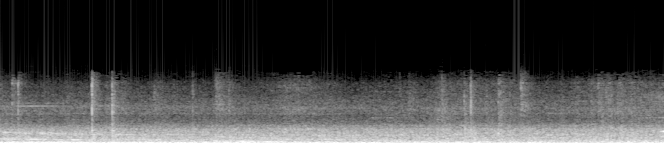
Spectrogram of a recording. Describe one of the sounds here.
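Small rattles and clicks sound inside a moving bus.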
